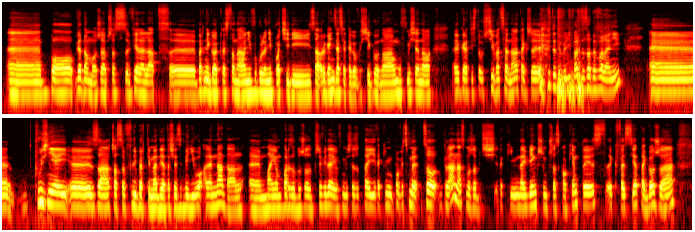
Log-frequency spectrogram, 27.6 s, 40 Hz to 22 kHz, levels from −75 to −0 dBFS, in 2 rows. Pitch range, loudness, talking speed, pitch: 130-150 Hz, -16 LUFS, 135 wpm, 140 Hz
